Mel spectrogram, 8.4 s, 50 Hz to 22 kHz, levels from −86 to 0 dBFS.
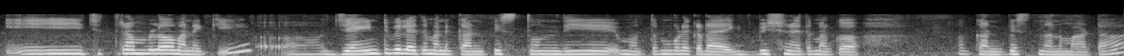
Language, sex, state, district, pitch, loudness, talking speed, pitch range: Telugu, female, Andhra Pradesh, Anantapur, 220 Hz, -17 LUFS, 120 wpm, 205-240 Hz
